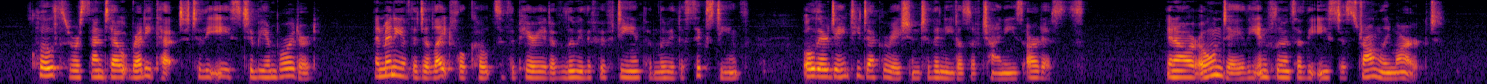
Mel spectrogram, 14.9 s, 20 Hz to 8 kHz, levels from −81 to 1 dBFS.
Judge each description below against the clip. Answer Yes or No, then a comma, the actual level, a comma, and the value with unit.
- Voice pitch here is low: No, medium, 185 Hz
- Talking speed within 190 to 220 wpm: Yes, average, 200 wpm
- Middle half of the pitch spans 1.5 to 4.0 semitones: Yes, average, 3.1 semitones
